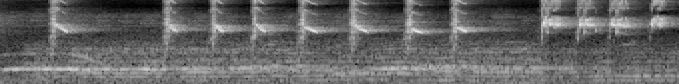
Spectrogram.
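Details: Male white-rumped shama repeating sharp, high, downward-flicking chip notes about four per second, ending in a quicker run of buzzy notes, part of its isian song.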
